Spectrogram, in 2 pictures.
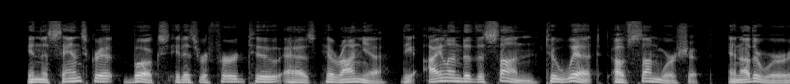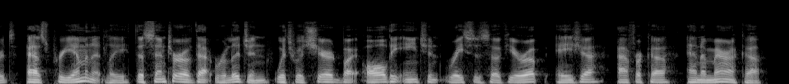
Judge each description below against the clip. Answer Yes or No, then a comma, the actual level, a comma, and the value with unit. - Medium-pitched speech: No, low, 110 Hz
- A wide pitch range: No, average, 3.1 semitones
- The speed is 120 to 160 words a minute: No, average, 170 wpm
